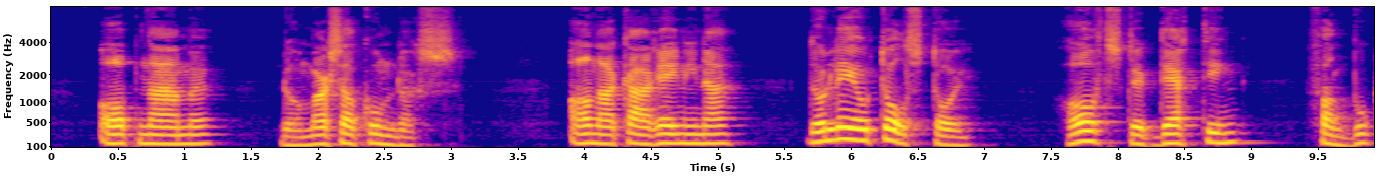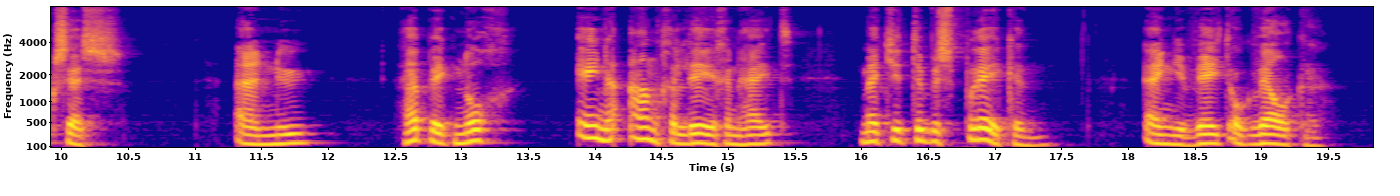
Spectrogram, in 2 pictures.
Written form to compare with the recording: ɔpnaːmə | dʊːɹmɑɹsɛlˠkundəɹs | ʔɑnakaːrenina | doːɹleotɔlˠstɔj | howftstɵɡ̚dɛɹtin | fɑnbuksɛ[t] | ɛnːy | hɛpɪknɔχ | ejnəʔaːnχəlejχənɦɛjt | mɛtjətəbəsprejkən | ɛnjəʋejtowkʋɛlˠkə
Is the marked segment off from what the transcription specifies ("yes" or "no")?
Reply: yes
